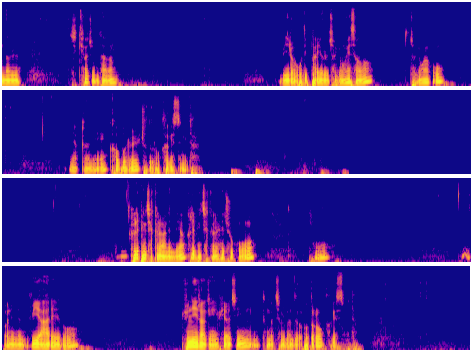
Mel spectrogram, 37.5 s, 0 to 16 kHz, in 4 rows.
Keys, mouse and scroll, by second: 2.1 Tab, 3.0 middle click, 4.0-5.9 drag, 6.2-8.0 middle drag, 8.6 s, 9.7-11.0 middle drag, 11.5 s, 12.5 middle click, 13.9 /, 14.4 Tab, 15.0 middle click, 15.7 KP_1, 16.3 Tab, 16.3 click, 16.3 g, 16.5 s, 18.5 click, 19.4 Tab, 19.7 click, 19.7 g, 20.3 click, 23.0 g, 27.3 click, 28.1 click, 29.5 s, 34.2 Tab, 34.6 s, 36.5-37.5 drag.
